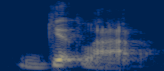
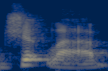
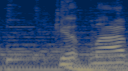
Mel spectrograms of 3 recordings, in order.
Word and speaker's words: GitLab: one of our sponsors gitlab i'm told it is not pronounced jitlab but i'm not willing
